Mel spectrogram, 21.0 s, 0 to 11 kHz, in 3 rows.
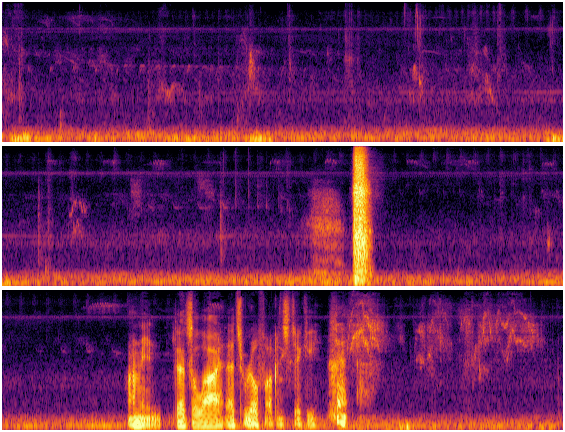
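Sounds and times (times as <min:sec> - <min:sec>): faint bird chirps: 0:00.0 - 0:11.3, 0:12.0 - 0:16.2, 0:18.2 - 0:21.0
puff of noise on microphone: 0:11.3 - 0:11.7.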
